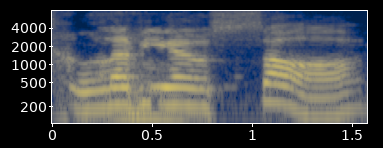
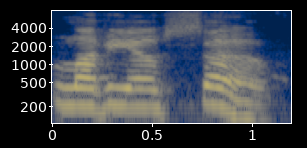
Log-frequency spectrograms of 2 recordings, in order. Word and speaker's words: Leviosa: were talking about pronunciation it's leviosa not lovioso oh is that a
